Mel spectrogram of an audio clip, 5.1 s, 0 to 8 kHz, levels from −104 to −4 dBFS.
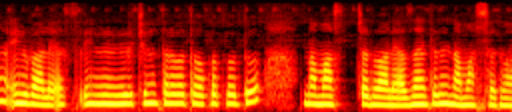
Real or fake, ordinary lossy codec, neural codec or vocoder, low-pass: real; none; none; 7.2 kHz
